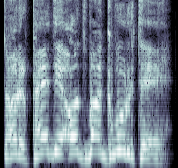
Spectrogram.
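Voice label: Speech Alarms Torpedo Left, Polish; World Of Warships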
